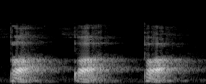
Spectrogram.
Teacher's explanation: make this sound po without a puff of air afterward hold a hand up to your mouth and try not to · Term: unaspirated P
